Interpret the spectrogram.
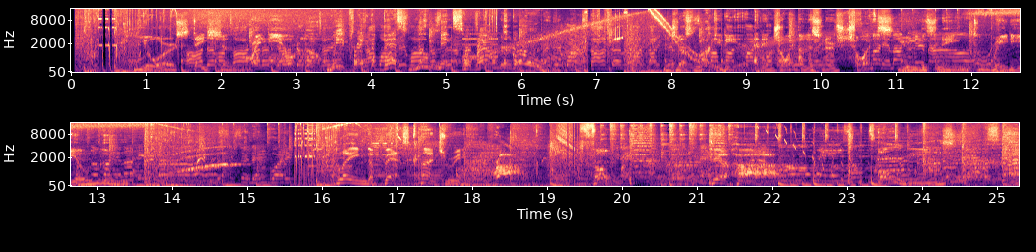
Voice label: sweeper sampler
